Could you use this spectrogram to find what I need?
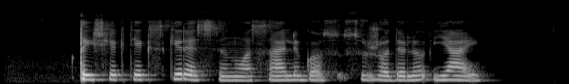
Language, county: Lithuanian, Kaunas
